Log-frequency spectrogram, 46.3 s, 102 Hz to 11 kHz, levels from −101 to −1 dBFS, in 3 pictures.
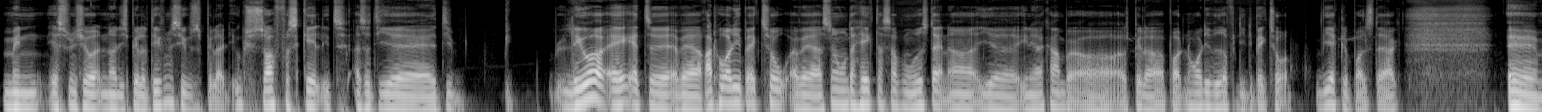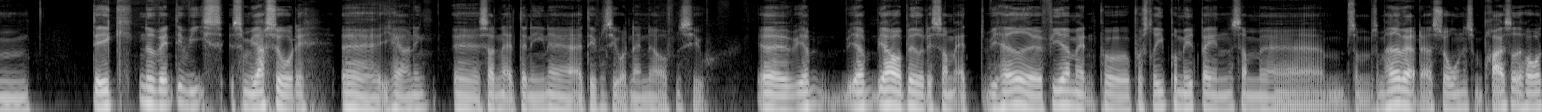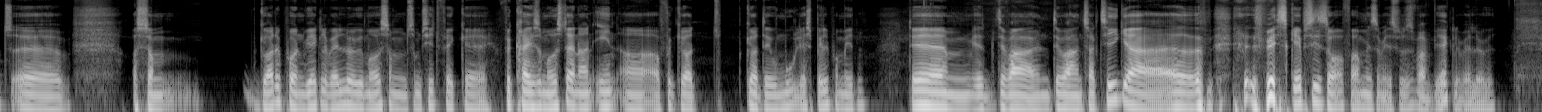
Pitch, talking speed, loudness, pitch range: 115 Hz, 195 wpm, -28 LUFS, 105-125 Hz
